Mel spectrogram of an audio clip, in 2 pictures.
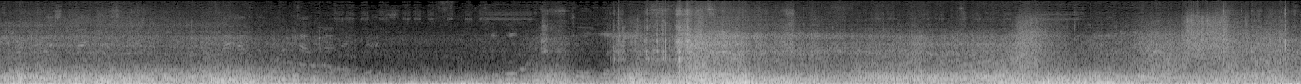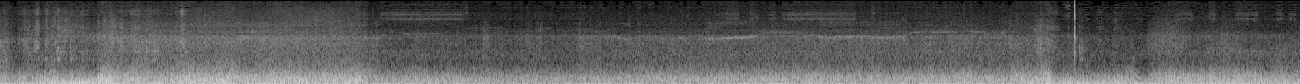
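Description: Wind buffeting the camera microphone during a tandem paraglider flight: a loud, low rumble that surges and eases every few seconds.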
